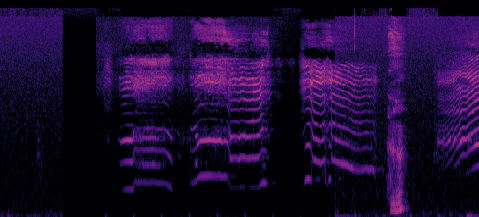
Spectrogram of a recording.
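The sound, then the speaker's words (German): A baby cries at night, the sound coming from a hut or stable, in a series of drawn-out, wavering wails with short pauses between them, clear, rising into a louder burst near the end. No one speaks. “Das ist doch ganz deutlich ein kleines Kind, ein Baby.”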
